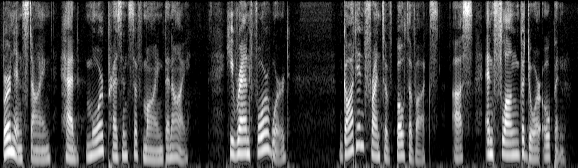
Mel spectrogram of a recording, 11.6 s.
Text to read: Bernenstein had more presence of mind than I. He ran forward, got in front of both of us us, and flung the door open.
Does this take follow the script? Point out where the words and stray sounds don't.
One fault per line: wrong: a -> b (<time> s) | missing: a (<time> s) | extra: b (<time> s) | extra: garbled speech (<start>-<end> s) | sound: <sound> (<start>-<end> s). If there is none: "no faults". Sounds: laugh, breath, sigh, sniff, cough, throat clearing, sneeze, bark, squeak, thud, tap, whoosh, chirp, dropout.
no faults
